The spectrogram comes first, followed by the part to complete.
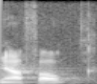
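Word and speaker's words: Norfolk: this week the Chrysler Art Museum here in now vault as I've learned it's pronounced these exceptional they've just got an incredible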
